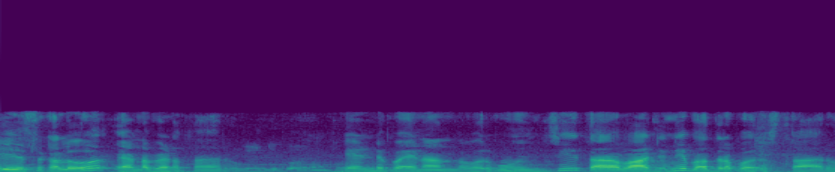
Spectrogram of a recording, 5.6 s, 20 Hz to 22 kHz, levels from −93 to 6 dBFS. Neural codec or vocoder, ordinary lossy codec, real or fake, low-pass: none; none; real; none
